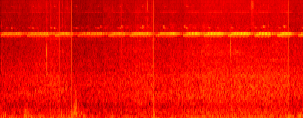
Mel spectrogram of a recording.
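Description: Bell crickets (suzumushi) singing: a steady series of short, high ringing chirps, about two a second, over a steady low rumble.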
